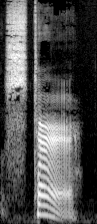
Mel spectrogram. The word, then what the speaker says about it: stir: それはですね、今の stir ですね、舌を奥に向かって丸めることでこもった R のアメリカ式の発音ですね、この音が出ます。これしないとスターとなって、あの、星という意味になりますよね。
